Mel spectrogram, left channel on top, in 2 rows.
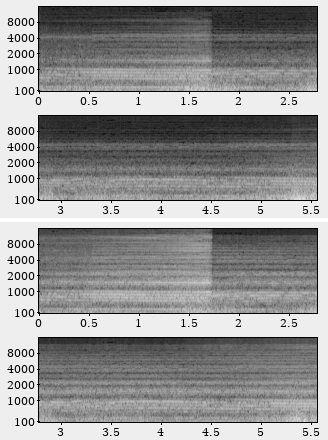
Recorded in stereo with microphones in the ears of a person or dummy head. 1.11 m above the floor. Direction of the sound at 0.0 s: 70° right (ahead or behind).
